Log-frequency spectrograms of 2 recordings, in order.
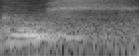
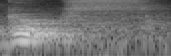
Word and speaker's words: goose: I pronounce this as goose. You will hear people pronouncing it as goose, or indeed as geese, because this vowel is changing at present in English.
